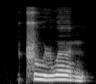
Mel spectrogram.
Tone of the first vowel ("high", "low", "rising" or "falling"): falling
